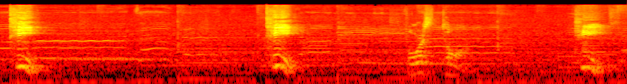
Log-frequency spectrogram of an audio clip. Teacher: the pitch of the fourth tone goes all the way down like no in English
